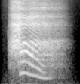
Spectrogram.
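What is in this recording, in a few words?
Vox Attack, voices heroes English; Lorraine; kingsraid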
